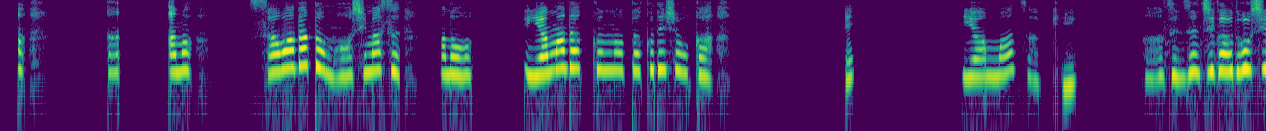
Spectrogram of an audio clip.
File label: girl call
